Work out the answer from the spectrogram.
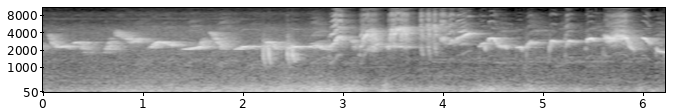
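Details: Newly acquired Chinese hwamei wanting to breed, singing a fast run of bright whistled notes and chevron-shaped slurs, broken by brief harsh clicks midway, with faint low background hum.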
